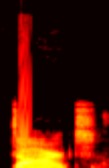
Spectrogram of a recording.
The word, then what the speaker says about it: taart: Then there's the double A, which is long, so a little like ah or ra or ja, but with open mouth further and pronounce it like the Spanish a.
